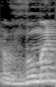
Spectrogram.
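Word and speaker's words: women: मैन का मैन, वुमन का विमेन। अच्छा एक बात और है, ये प्रोनाउंसिएशन बड़ा ही डिफरेंट टाइप में है। ये वुमन है वुमन, और ये वीमेन है वीमेन, रट लीजिएगा भैया।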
